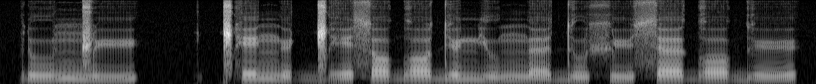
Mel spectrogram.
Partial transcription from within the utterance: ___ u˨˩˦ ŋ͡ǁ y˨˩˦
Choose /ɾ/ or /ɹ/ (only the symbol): ɾ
